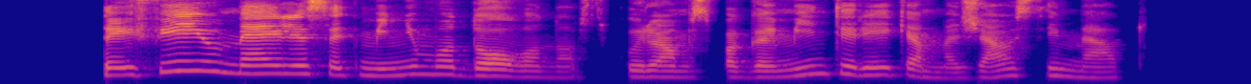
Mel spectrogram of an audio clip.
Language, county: Lithuanian, Šiauliai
